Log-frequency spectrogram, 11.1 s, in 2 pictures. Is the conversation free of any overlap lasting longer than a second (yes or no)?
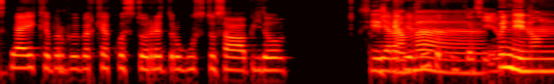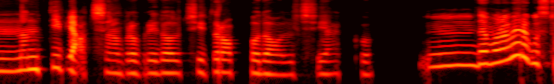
no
